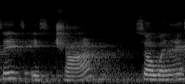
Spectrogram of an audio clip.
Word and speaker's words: char: So the name so the way to pronounce it is char.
